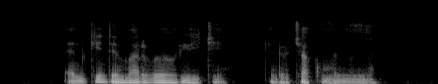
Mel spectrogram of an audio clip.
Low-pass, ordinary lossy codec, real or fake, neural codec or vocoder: none; none; fake; codec, 16 kHz, 0.8 kbps, ZipCodec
